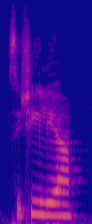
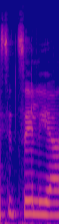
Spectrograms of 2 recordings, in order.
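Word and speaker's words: Sicilia: Палермо Палермо знаходиться ін сичилія не Сицилія не Сицилія сичилія счилія наступне слово читаємо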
